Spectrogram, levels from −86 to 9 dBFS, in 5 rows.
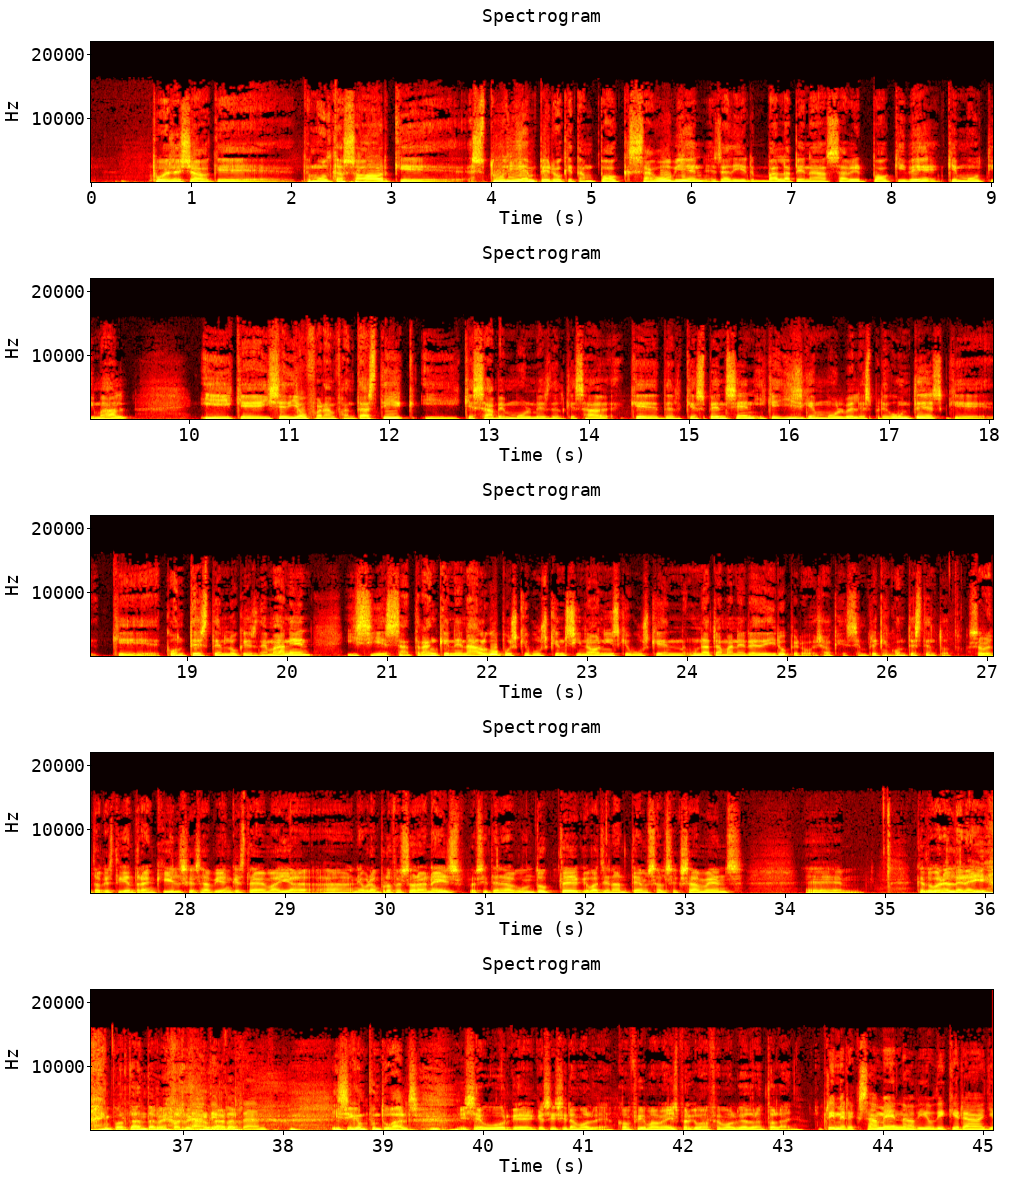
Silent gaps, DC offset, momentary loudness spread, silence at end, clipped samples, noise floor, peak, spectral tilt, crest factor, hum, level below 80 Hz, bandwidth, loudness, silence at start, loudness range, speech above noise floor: none; under 0.1%; 8 LU; 0 s; under 0.1%; -35 dBFS; 0 dBFS; -5 dB/octave; 12 dB; none; -34 dBFS; 16.5 kHz; -13 LUFS; 0.3 s; 3 LU; 22 dB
